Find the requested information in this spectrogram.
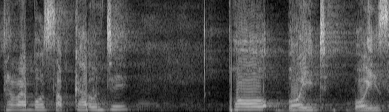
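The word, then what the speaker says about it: Tarbaj: Troub sub county at it's pronounced terabbo subc county poor boy boys high school at 8:00 a.m.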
